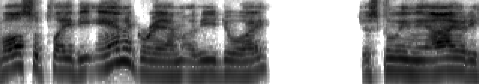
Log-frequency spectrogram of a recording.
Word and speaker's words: aidoi: Under the usual pressure of the clock, Joe was able to pull off an efficient combination, starting with the OSW AIDOI, pronounced idoi, I think, and it's the plural of eidos, which is a Greek term for respect.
